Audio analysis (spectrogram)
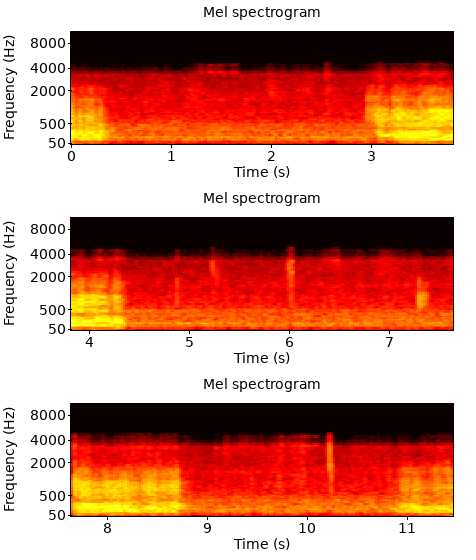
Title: Snoring Machine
